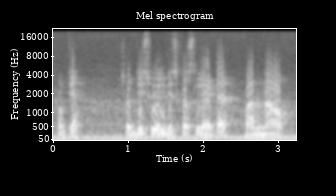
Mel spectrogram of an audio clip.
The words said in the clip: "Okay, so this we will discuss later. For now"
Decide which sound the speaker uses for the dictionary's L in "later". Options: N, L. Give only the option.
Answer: L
